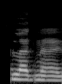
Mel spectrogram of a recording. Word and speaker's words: Lagna: Lagna is perfect.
